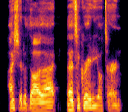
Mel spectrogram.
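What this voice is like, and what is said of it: Poor imitation of another person's voice. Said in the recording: “that's a really shitty Triple H impersonator.”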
